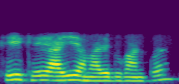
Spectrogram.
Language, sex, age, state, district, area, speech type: Hindi, female, 30-45, Uttar Pradesh, Azamgarh, rural, conversation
